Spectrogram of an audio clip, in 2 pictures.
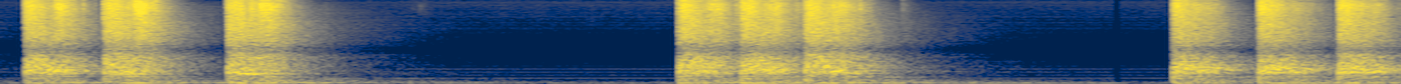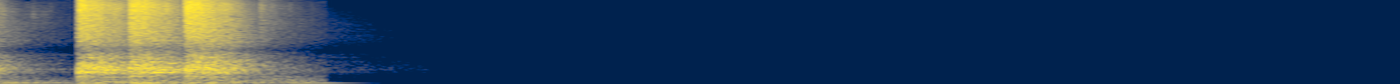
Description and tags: bullets hit EDIT
This is the sound of bullets hitting metal. The sound was originally used to represent a bullet hitting an airplane.
ammunition, gun, hitting, metal, bullets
